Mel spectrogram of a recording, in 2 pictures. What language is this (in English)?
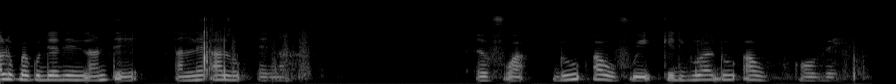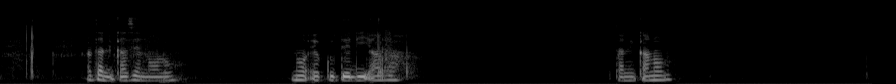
Ikposo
